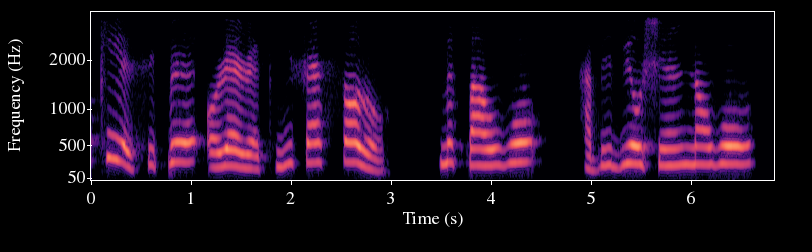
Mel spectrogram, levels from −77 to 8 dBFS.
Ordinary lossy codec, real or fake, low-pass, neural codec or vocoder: none; fake; 3.6 kHz; codec, 16 kHz in and 24 kHz out, 0.9 kbps, LongCat-Audio-Codec, fine tuned four codebook decoder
